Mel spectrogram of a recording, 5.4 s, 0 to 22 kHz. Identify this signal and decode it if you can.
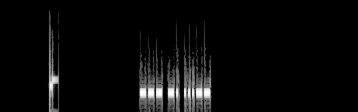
Morse code, heard as a keyed tone, about 40 wpm, 700 Hz. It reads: ON3
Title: Callsign Prefixes for Top 100 DXCC - 40wpm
